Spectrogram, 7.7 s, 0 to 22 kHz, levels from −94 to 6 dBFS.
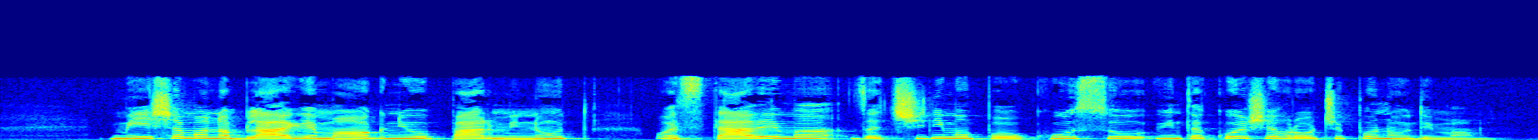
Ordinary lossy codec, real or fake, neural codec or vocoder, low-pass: MP3, 64 kbps; real; none; 9.9 kHz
